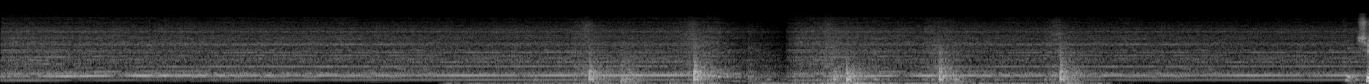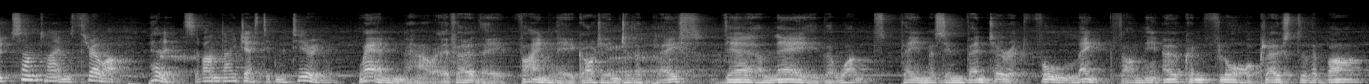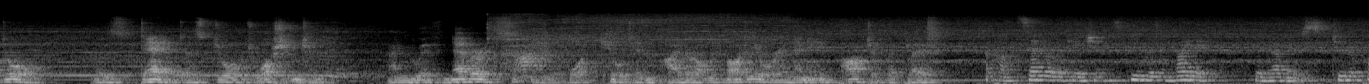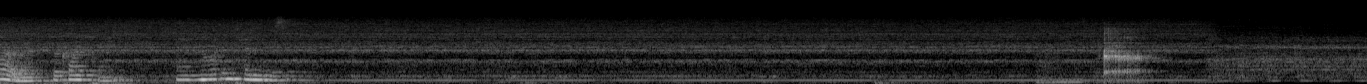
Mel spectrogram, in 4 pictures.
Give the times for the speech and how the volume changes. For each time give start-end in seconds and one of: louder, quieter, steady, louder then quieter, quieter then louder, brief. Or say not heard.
13.4-44.0 quieter.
